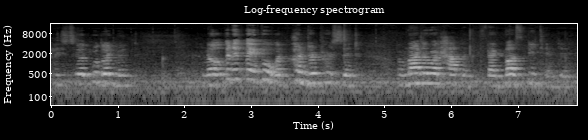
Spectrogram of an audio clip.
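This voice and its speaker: A woman voicing a kind, faithful male elephant in a duo story performance, earnest and deliberate. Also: a little high, natural voice. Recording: echoey room, mic far off, faint noise.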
